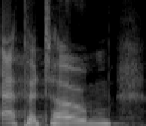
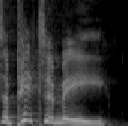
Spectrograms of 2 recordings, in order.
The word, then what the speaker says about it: epitome: You do not pronounce this epitome because if you do, someone will go, haha, that's wrong. It's epitome. Why? Why? Because it's Greek.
